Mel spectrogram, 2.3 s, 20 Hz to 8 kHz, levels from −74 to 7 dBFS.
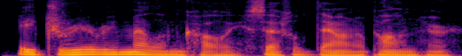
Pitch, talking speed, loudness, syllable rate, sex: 95 Hz, 180 wpm, -16 LUFS, 6.2 syllables/s, male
